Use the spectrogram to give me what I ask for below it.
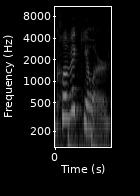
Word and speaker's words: Clavicular: That looksmaxer is none other than Clavicular. Clavicular is a Gen Z That's how you pronounce his name.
